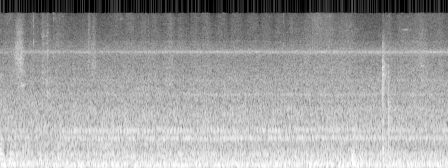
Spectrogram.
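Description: Steady cabin noise inside a Hokuriku Shinkansen bullet train: an even low rumble and hiss with a faint steady whine.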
